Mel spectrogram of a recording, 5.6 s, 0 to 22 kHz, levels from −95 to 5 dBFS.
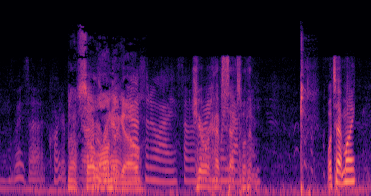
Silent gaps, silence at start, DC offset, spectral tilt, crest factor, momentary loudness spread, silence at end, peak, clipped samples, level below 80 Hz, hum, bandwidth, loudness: none; 0 s; under 0.1%; -5 dB/octave; 20 dB; 21 LU; 0 s; -10 dBFS; under 0.1%; -46 dBFS; none; 13 kHz; -28 LUFS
